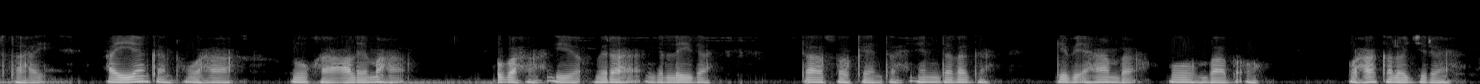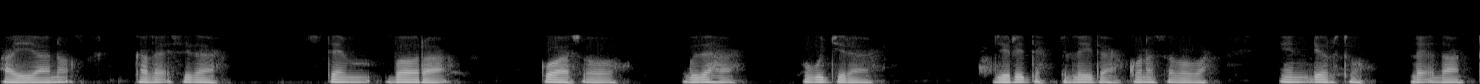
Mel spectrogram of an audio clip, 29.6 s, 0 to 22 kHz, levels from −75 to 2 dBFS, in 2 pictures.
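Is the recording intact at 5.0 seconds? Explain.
No, a brief held, buzzy note runs from 4.94 to 4.98 s: packet loss with pitch repetition, where about 40 ms went missing and the last pitch period was repeated to fill it.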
